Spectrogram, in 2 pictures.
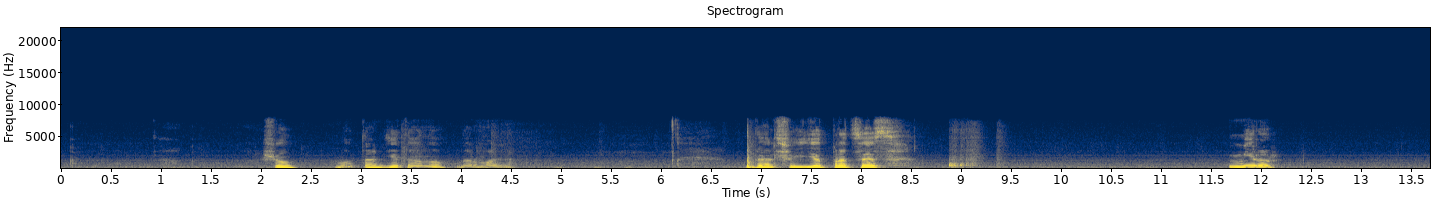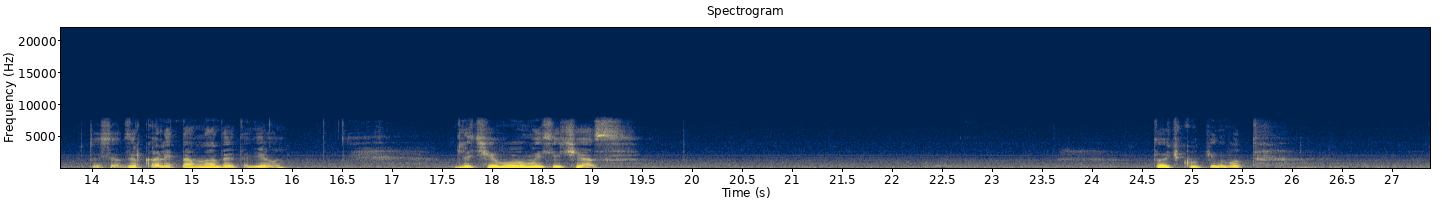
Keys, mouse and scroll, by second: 19.2-22.2 middle drag.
